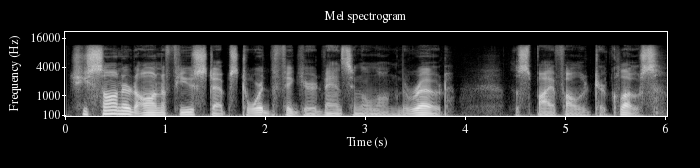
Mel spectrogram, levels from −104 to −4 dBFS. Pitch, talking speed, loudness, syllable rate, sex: 90 Hz, 180 wpm, -21 LUFS, 5.7 syllables/s, male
